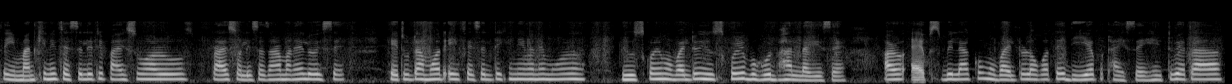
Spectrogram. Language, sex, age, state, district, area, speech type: Assamese, female, 30-45, Assam, Dibrugarh, rural, spontaneous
